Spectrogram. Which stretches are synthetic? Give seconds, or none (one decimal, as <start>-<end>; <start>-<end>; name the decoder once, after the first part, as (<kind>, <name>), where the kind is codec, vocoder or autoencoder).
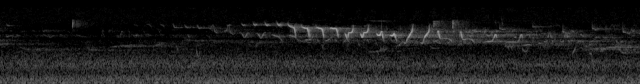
none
